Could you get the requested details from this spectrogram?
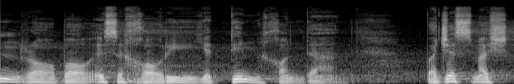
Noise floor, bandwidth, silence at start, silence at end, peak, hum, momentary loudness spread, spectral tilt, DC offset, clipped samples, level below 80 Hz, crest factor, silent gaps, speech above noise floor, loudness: -39 dBFS; 16 kHz; 0 s; 0 s; 0 dBFS; none; 10 LU; -5 dB/octave; under 0.1%; under 0.1%; -34 dBFS; 14 dB; none; 25 dB; -15 LUFS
